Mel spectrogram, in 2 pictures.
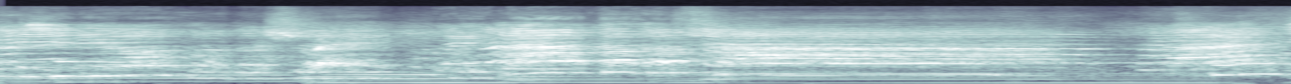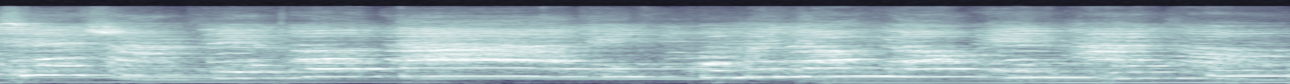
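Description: A group of young kindergarten children singing a song together over an instrumental accompaniment with long held bass notes.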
